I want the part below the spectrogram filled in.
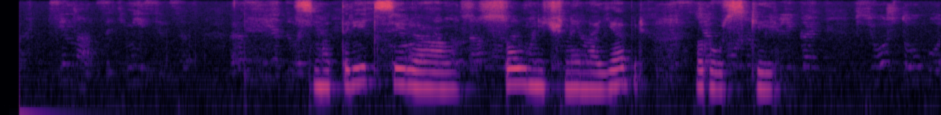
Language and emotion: Russian, neutral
